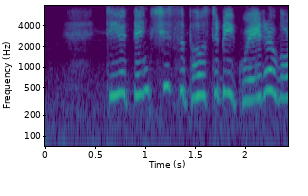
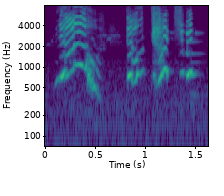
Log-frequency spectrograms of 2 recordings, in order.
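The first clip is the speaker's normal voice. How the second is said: high, loud cry of refusal; alarmed protest; 11 semitones higher, 4 dB louder, slower than usual. Acted. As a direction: cry out to fend someone off. Protesting at being touched.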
